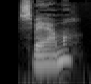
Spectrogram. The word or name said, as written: sværmer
